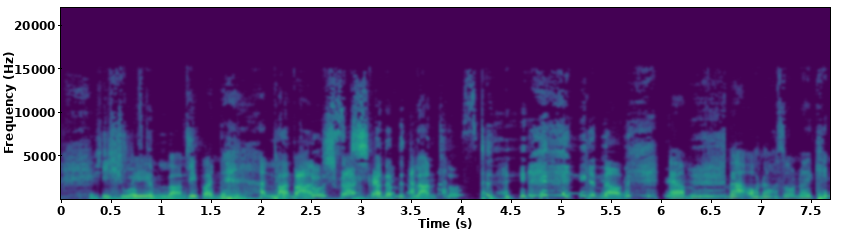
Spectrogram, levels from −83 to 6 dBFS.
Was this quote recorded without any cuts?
no; 3 cuts; at 1.2 s, 3.3 s, 6.6 s

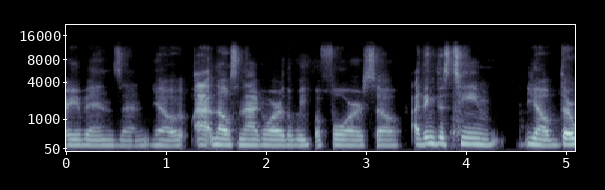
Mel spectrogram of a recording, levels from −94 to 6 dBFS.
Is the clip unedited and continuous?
no; 1 cut; at 3.4 s

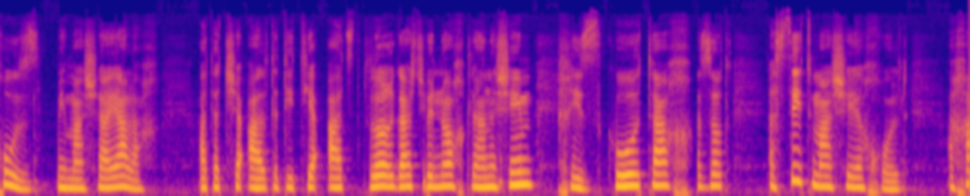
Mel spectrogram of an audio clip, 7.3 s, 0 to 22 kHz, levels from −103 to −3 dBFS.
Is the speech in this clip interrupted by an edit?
yes; 7 cuts; at 1.6 s, 2.7 s, 3.2 s, 3.5 s, 4.2 s, 5.2 s, 5.8 s

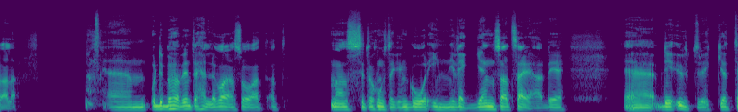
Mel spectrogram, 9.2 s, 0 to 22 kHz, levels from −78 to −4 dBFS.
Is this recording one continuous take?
yes; 0 cuts

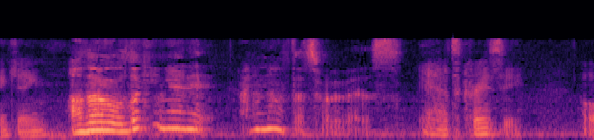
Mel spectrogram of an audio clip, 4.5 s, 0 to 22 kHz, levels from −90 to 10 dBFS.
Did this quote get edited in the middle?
yes; 1 cut; at 1.7 s

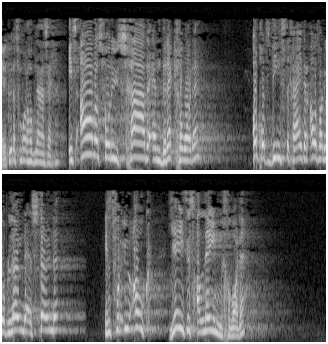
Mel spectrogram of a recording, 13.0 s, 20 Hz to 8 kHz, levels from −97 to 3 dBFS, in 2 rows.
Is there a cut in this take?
yes; 3 cuts; at 1.3 s, 5.1 s, 8.1 s

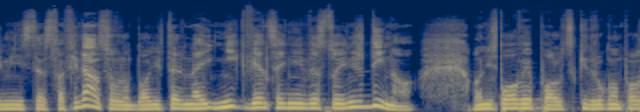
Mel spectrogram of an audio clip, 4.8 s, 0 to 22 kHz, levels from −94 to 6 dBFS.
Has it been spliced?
yes; 1 cut; at 3.7 s

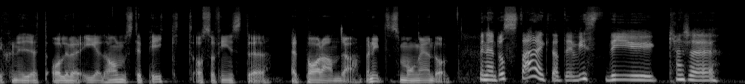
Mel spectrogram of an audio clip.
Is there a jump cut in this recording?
no; 0 cuts

